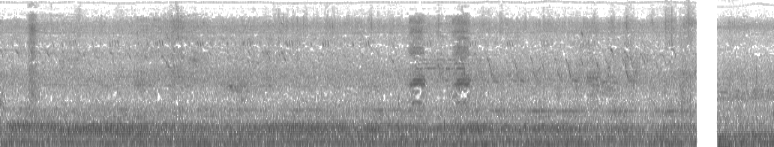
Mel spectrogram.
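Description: Open-air background: a steady low rumble, with two short bird calls about seven seconds in.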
